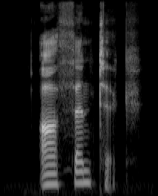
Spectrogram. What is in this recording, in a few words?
"authentic", english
